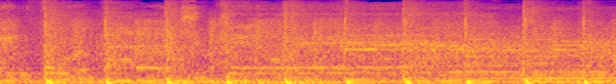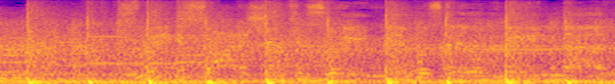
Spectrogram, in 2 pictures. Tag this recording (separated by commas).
Musical instrument, Music, Guitar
